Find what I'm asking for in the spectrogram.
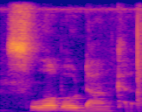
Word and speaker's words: Slobodanka: Okay, how do you say it? – Slobodanka. – Slobodanka. – Yes.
